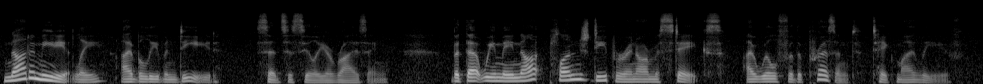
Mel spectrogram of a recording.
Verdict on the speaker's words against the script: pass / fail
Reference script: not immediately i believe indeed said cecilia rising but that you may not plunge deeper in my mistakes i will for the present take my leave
fail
